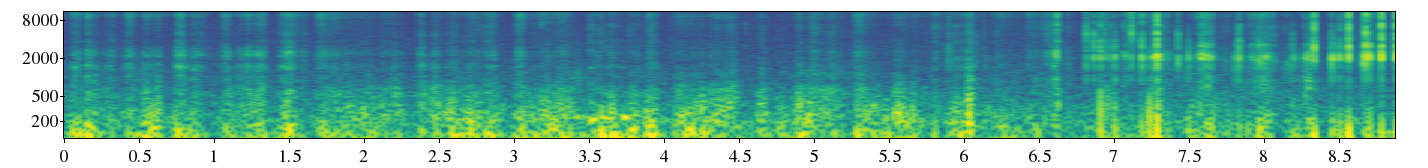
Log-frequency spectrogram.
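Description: A solid white bar of soap held in the hand is scratched and scraped across its top and edge with long nails. The result is a continuous dry, crackly scraping with a low rumbling body and brief bright ticks that grow sharper and more distinct toward the end.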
